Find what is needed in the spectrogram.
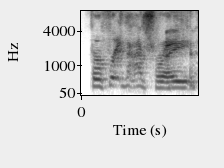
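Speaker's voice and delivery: high, loud and drawn-out; mock-delighted, stretched delivery; hammed-up film quote. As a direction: play up the offer, slow and high. Acting out the film's free offer.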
